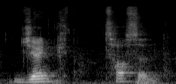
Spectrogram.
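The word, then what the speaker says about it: Cenk Tosun: good ships boy okay he is Turkish his name is pronounced like Jenk tossin tosin tossin djenka tossin okay I'm gonna take your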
